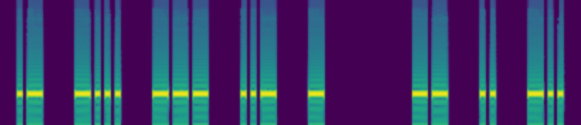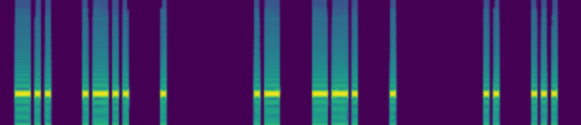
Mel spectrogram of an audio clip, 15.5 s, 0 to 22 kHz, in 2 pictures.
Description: Morse code, heard as a keyed tone, about 18 wpm, spaced as for 12 wpm, 1000 Hz. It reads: ABOUT MIDDLE AGE IS
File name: qotdfiles / 12wpm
